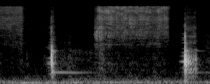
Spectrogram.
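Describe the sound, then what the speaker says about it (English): Two quick trigger clicks, each followed by a hissing burst of cleaner sprayed onto a Mustang GT's gas tank, close and distinct with a pause between them. "we're gonna go ahead and spray down that gas tank"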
